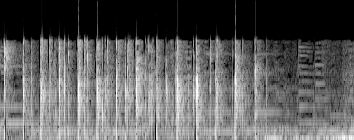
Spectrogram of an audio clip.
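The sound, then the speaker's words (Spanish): A crowd claps for a few seconds for a woman called up on stage to give a presentation on the Day of the Amazon: dense overlapping hand claps with sharp transients and an uneven rhythm, loud at first and then thinning out as the applause dies away. “Un aplauso fuerte para doña Cleofe, por favor.”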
